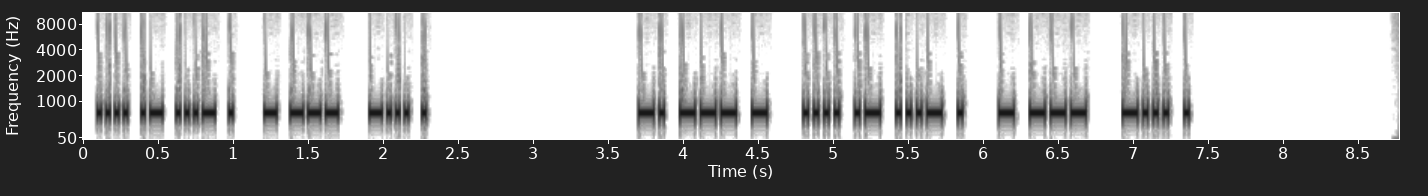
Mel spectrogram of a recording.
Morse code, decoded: HAVE TO BE NOT HAVE TO BE

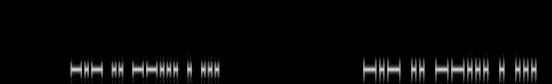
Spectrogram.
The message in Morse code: KI7ES KI7ES

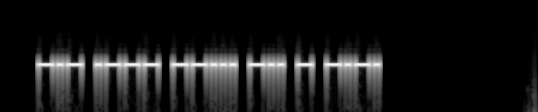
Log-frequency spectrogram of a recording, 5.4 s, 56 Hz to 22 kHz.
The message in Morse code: KJ7DTC

